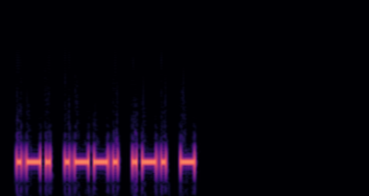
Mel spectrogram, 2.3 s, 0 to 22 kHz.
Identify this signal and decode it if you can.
Morse code, heard as a keyed tone, about 40 wpm, 700 Hz. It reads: RPRT
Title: K1USN SST QSO Practice 40wpm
